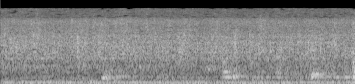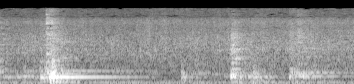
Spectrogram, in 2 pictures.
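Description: Mud crabs frying in black-pepper seasoning in a wok, a steady sizzle. About three seconds in comes one sharp clank that rings on briefly, followed by two lighter clinks.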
